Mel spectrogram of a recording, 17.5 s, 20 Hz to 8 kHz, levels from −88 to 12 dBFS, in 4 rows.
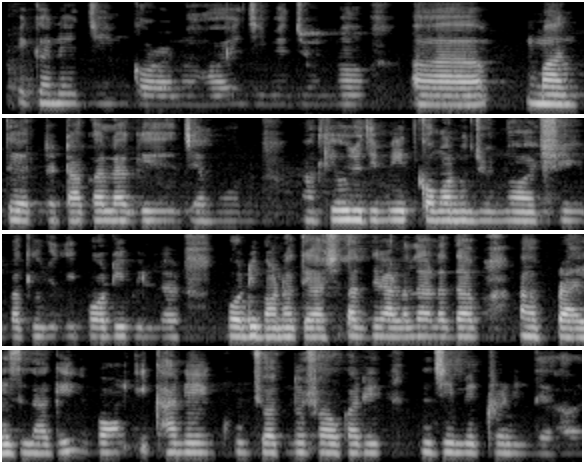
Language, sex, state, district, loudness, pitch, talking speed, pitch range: Bengali, female, West Bengal, Kolkata, -20 LUFS, 200 Hz, 150 wpm, 195-205 Hz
